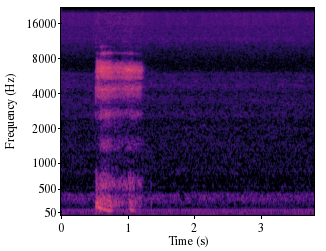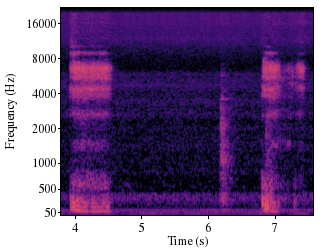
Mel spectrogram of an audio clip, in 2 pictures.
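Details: Sleeping 10-month-old Beagle: three soft low rumbling snorts spaced a few seconds apart, with brief sniffs; ordinary snoring.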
